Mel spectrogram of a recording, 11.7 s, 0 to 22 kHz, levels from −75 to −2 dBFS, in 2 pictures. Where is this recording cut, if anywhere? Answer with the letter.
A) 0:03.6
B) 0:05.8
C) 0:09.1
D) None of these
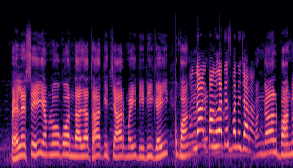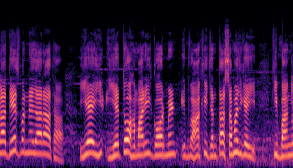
A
